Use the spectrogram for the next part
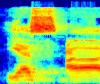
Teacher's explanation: سین کو سینٹی کی آواز دیں گے اور عین کو ایک الف کے برابر کھینچ کر کے پڑھیں گے، یہاں پر بھی وقف بالسکون ہوگا۔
